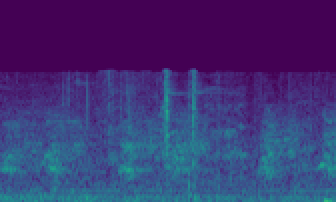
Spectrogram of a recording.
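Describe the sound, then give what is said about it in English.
Three dogs, including a Siberian Husky named Blue, bark and yip in short, scattered bursts by a fence, with a couple of sharper yelps standing out over a steady outdoor background hum. “Yeah, so I got three of the dogs out here, and then two are put away right now.”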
